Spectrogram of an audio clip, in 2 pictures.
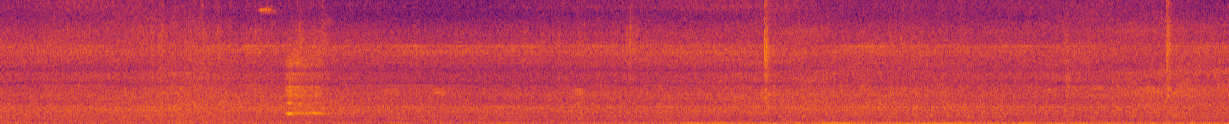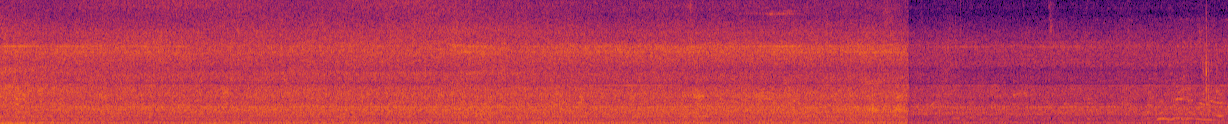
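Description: Heavy vehicle engine, most likely a fire engine's diesel, idling under a steady street-traffic hum. About nine seconds in, a low engine drone rises and runs louder for several seconds before easing back. A single sharp clank sounds about four seconds in.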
